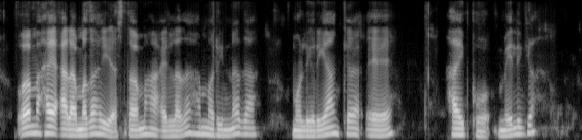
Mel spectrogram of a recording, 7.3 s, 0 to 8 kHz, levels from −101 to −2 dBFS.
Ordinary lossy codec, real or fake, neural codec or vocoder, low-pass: none; fake; codec, 16 kHz, 4 kbps, X-Codec, HuBERT features, trained on LibriSpeech; none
